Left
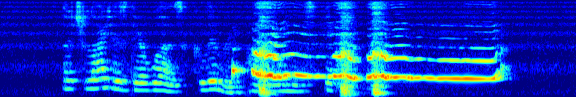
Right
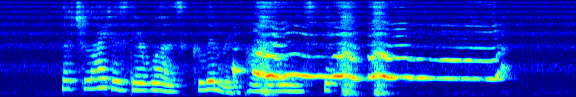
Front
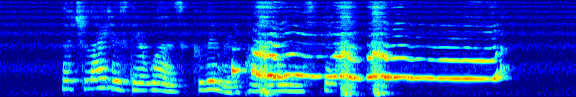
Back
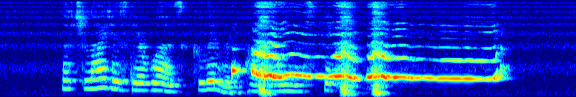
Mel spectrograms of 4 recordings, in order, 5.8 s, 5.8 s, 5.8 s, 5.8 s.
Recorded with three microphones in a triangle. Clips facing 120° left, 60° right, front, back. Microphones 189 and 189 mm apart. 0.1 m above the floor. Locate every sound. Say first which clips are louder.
0.6 s a woman speaking: right 4 dB, front 1 dB; 85° right, 4.5 m
2.3 s crying: left 8 dB, back 3 dB; 120° left, 3.5 m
